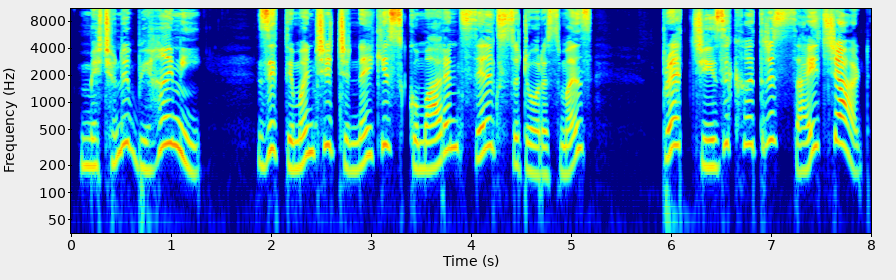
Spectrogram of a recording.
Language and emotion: Kashmiri, surprised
